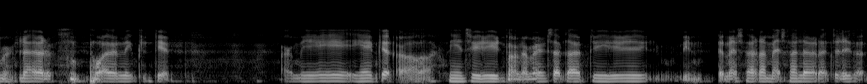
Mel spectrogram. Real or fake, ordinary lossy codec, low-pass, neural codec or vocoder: fake; none; 5.4 kHz; autoencoder, 44.1 kHz, a latent of 192 numbers a frame, MeloTTS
